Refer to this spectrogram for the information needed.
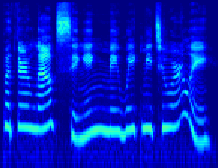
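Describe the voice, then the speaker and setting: A woman's voice: extremely high pitch, expressive, a little slow, voice pushed up. A woman voicing an eager, polite young boy in a children's picture book, speaking earnestly and simply. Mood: politely particular.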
